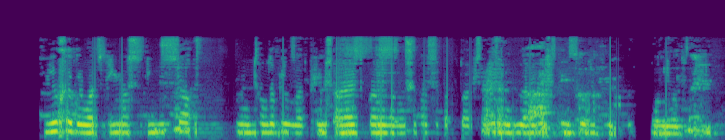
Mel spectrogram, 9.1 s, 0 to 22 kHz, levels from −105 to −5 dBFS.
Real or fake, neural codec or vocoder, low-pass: real; none; 7.2 kHz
